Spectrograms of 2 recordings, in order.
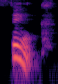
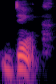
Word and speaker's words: think: So think should never be dink or zinc or tink. Those are not, well, okay, zinc is a word, but it's a different word. It's not what you're trying to say. So you have to say think. That TH has to be there.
